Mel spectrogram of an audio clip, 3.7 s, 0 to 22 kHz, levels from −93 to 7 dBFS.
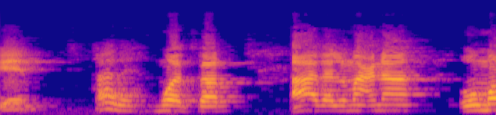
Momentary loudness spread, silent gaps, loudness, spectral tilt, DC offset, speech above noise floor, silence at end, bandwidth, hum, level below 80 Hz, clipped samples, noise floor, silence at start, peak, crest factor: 12 LU; none; -17 LUFS; -4 dB/octave; under 0.1%; 24 dB; 0 s; 9.4 kHz; none; -72 dBFS; under 0.1%; -40 dBFS; 0 s; -2 dBFS; 16 dB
